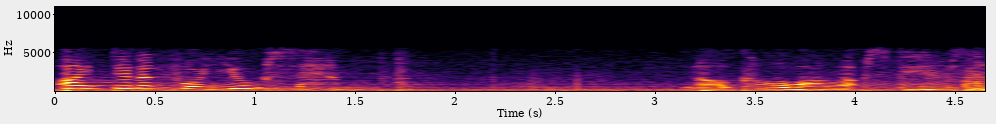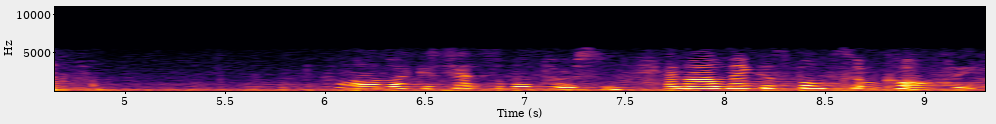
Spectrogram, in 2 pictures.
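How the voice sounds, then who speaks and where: A high-voiced, scolding radio sister. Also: female voice, expressive, unhurried, pauses often. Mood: pleading. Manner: stern, exasperated. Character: practical, scolding but protective sister. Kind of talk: 1950s radio drama acting. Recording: muffled, noisy, reverberant old radio recording.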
